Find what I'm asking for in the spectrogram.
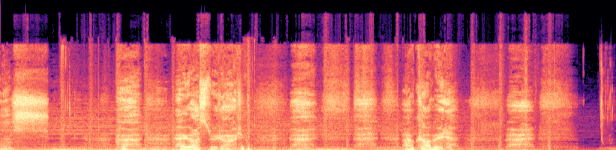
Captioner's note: breathing heavily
